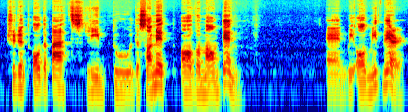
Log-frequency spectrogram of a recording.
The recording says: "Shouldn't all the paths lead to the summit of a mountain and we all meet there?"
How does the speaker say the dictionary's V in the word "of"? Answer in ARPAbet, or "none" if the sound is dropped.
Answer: V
